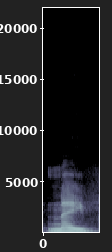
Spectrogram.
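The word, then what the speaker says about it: knife: ಗ್ರಂಥಿ ಗ್ರಂಥಿ ನೈಪ್ ಚಾಕು ಇಲ್ಲಿ ಕೆ ಸೈಲೆಂಟ್ ಆಗ್ತದ ಅದಕ್ಕೆ ಅದರ ಉಚ್ಚಾರಣೆ ನೈಪ್ ಅಂತ ಆಗ್ತದ ನೈಫ್ ಮೀನ್ಸ್ ಚಾಕು ಕ್ವಿಕ್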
